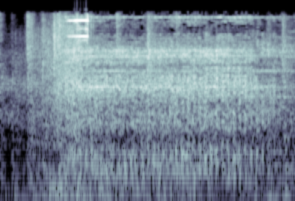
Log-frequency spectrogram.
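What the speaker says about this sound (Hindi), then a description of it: "तालिबान के आतंकवादी अमेरिका के मशहूर ब्लैक हॉक हेलीकॉप्टर को उड़ाने की कोशिश कर रहे हैं" An American Black Hawk helicopter flies in Afghanistan, heard as a loud, steady broadband rotor and engine roar that fills the whole stretch without a break.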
